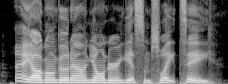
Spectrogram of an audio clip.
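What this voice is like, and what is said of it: Attempted Southern American accent. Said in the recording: “southern um fuck, why can't I just drew a blank on a southern accent ... did I even do that well? Like no.”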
